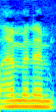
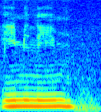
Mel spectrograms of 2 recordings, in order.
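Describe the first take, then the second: First: The name is said in an American accent. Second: The name is said in a New Zealand accent.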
